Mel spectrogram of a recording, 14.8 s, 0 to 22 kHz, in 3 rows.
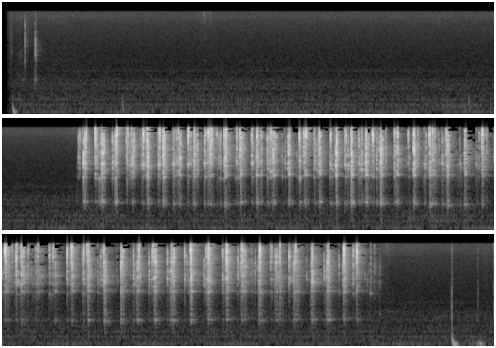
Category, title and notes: Sound effects > Objects / House appliances
Closed hands rolling 4 dice
Shaking four dice in a closed fist.
Dice, Boardgame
